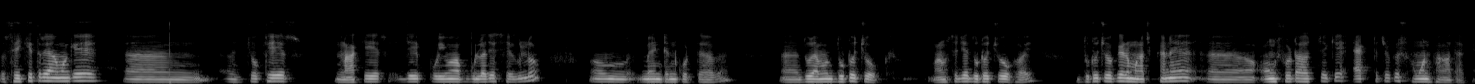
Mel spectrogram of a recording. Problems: none marked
